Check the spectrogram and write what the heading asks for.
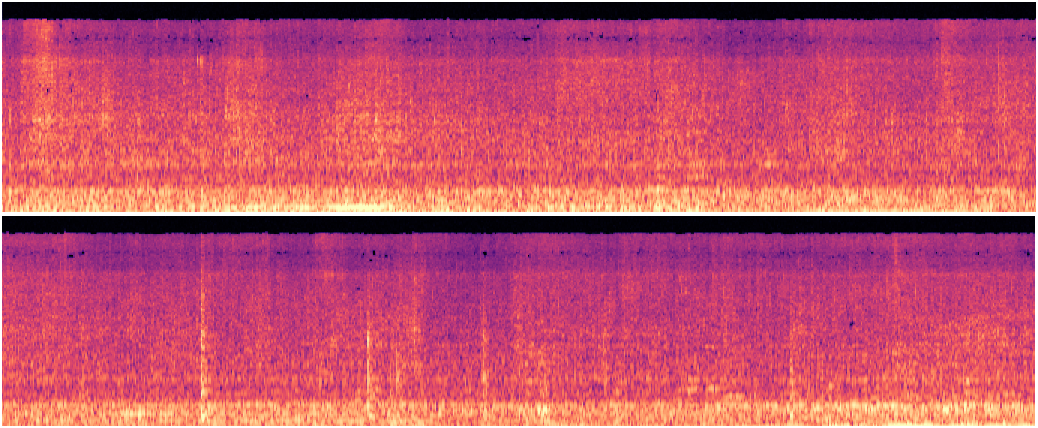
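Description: Spinach and meat curry sizzling and simmering in a nonstick frying pan as a wooden spatula stirs and scrapes through it, with a few sharp taps of the spatula against the pan.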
